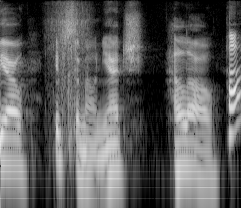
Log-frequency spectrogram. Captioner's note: graphic rustling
